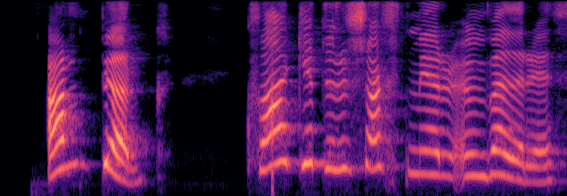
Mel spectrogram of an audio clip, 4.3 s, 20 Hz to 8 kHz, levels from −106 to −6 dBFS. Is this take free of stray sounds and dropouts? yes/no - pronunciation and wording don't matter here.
yes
